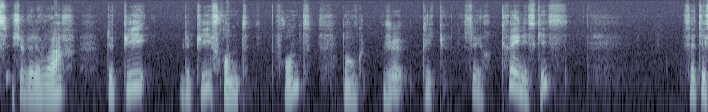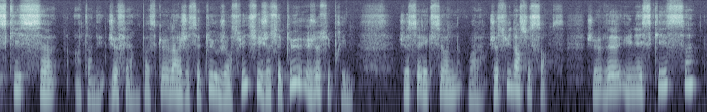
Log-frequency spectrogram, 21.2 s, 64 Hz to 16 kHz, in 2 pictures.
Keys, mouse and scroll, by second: 3.0 click, 7.5 click, 12.1 click, 15.1 click, 15.6 Delete, 16.4 click, 17.6 click, 20.1 click.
